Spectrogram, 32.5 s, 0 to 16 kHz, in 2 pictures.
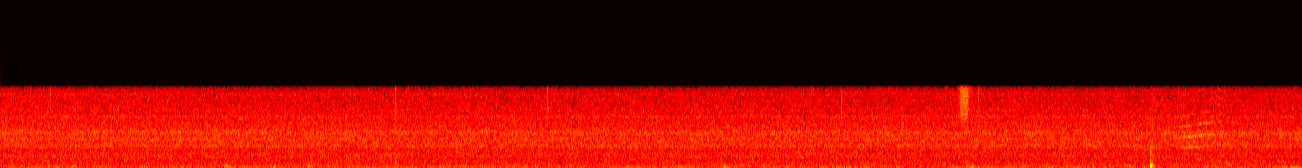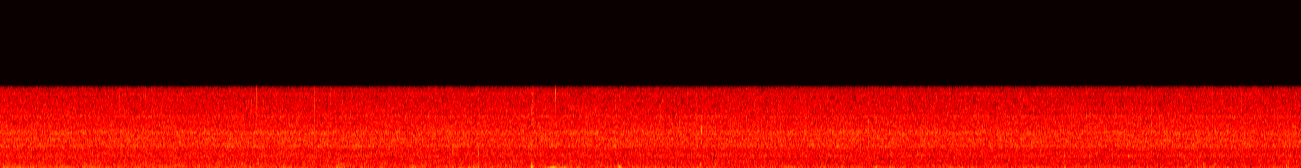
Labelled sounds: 14.4	15.5	killer whale, southern resident, 0 to 8.0 kHz

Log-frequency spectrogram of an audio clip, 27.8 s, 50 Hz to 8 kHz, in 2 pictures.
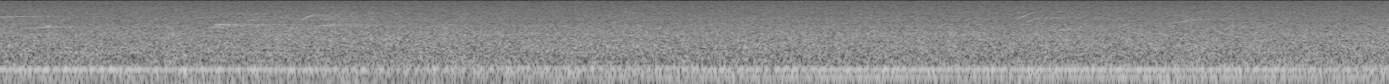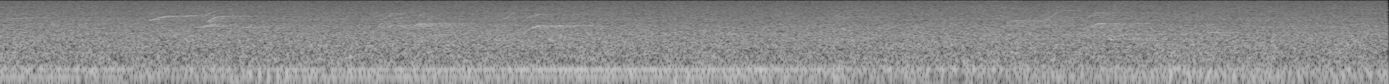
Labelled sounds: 15.3	16.4	killer whale, 1.6 to 5.4 kHz

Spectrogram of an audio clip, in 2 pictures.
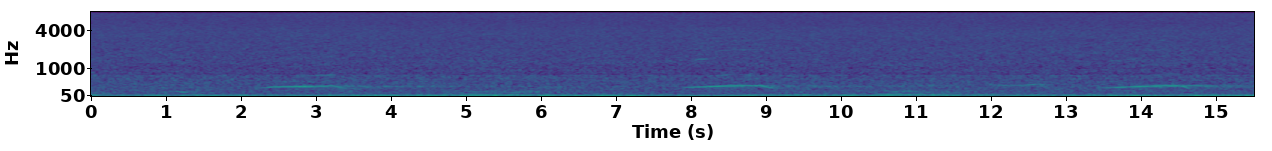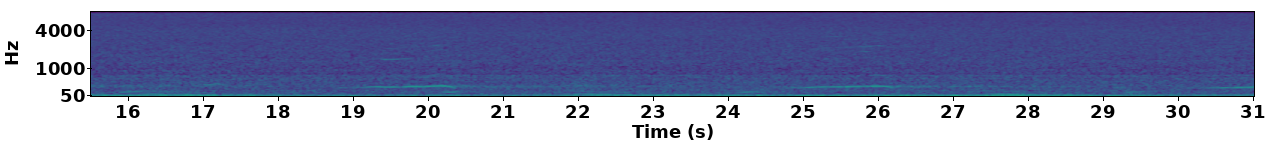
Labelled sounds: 19.4	19.8	humpback whale, 1.3 to 1.5 kHz
25.8	26.1	humpback whale, 2.2 to 2.4 kHz

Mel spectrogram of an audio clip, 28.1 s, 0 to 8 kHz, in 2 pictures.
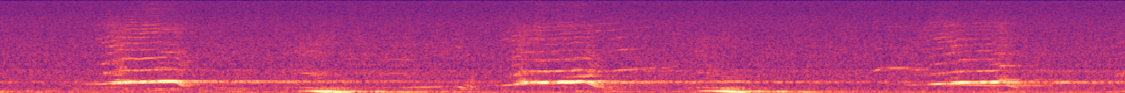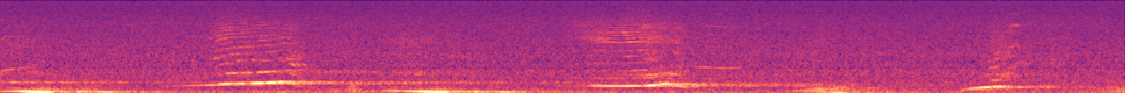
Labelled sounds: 1.3	2.4	humpback whale, 0.80 to 5.9 kHz
6.7	7.4	humpback whale, 0.99 to 1.3 kHz
7.7	8.0	humpback whale, 0.80 to 1.6 kHz
11.0	12.7	humpback whale, 0.80 to 3.9 kHz
16.8	18.0	humpback whale, 0.80 to 3.3 kHz
21.4	22.2	humpback whale, 1.9 to 3.2 kHz
22.8	23.3	humpback whale, 0.80 to 3.4 kHz

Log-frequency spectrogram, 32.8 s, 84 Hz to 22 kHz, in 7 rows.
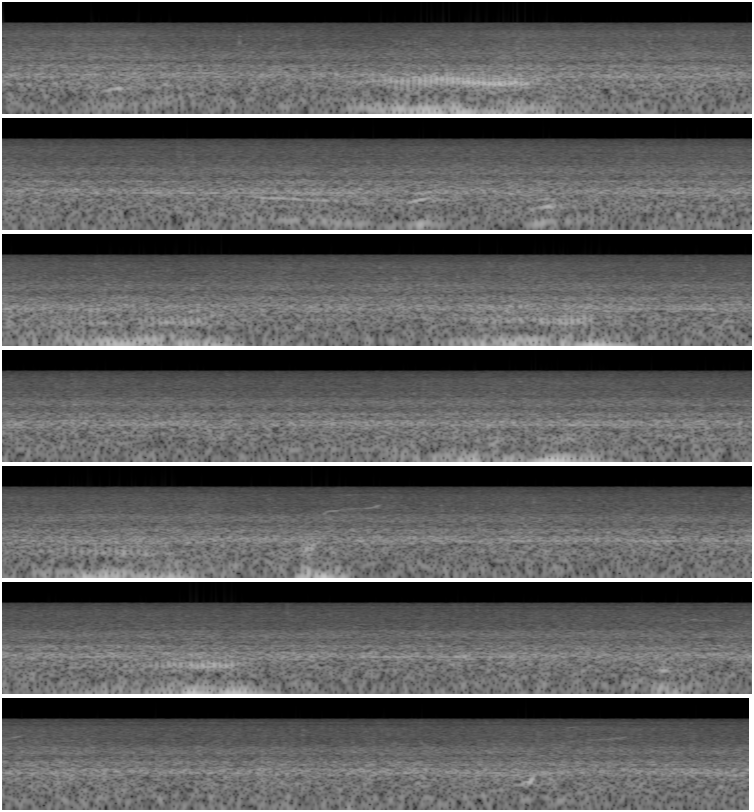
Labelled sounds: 20.7	21.2	humpback whale, 2.0 to 3.2 kHz
31.8	32.1	humpback whale, 2.7 to 3.2 kHz

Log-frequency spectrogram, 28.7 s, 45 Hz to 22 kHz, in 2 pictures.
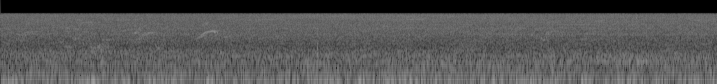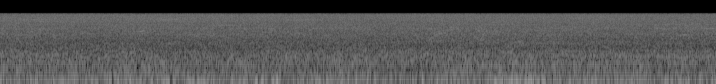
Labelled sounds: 2.6	3.1	killer whale, 0.98 to 2.4 kHz
3.9	4.4	killer whale, 1.3 to 2.3 kHz

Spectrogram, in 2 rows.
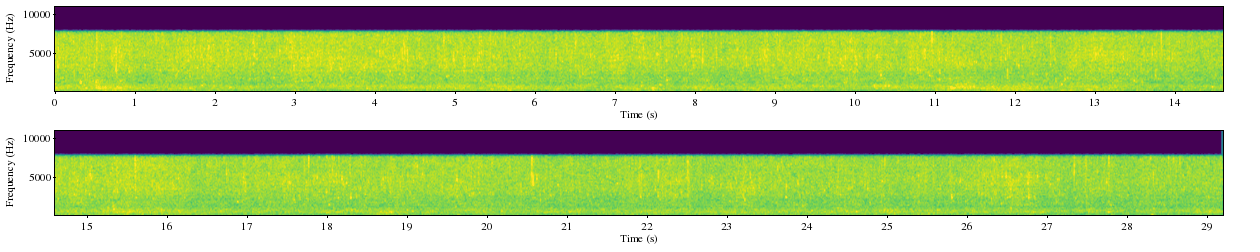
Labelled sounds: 10.2	10.5	water noise, 0.78 to 0.94 kHz

